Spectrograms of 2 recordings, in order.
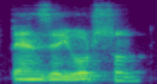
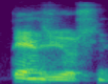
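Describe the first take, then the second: First: The vowel after benz sounds like e. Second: The vowel after benz sounds like i. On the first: The speaker calls it wrong. "Benzeyorsun diye okumuyoruz" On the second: The speaker calls it right. "Benziyorsun diye okuyoruz"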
